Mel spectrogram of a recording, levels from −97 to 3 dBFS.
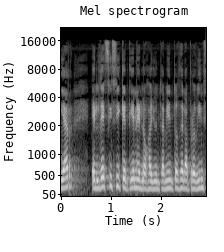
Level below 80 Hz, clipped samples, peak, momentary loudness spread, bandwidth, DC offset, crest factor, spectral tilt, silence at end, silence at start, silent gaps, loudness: -62 dBFS; under 0.1%; -4 dBFS; 4 LU; 16.5 kHz; under 0.1%; 16 dB; -5.5 dB/octave; 0 s; 0 s; none; -20 LUFS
